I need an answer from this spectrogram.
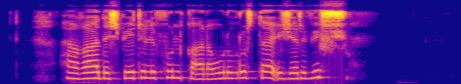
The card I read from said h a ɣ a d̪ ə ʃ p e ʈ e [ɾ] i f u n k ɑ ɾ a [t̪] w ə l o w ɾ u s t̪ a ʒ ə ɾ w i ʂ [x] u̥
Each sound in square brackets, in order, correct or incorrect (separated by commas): incorrect, incorrect, incorrect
